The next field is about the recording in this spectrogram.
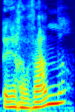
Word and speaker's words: Erwan: Une chanson de Erwan, c'est comme ça que ça se prononce, Erwan.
